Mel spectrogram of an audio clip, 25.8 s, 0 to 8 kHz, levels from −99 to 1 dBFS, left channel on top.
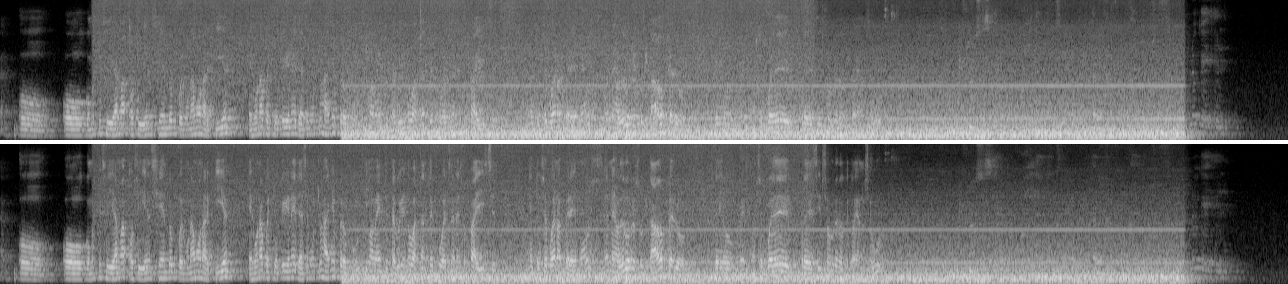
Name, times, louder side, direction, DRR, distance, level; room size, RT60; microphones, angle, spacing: voice 1, 0.4-0.9 1.3-4.6 5.0-9.9 10.6-13.7 14.3-17.7, right 1 dB, 45° right, 7 dB, 1.2 m, -24 dB
rain with thunder, 1.8-16.3, left 2 dB, 15° left, 0.9 m, -35 dB
sound 1, 6.8-23.7, left 2 dB, 80° left, 0.8 m, -20 dB
voice 2, 19.4-21.3 21.7-24.5, left 1 dB, 50° left, -1 dB, 4.2 m, -41 dB
11.5 x 9.6 x 9.3 m, 1.0 s
head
